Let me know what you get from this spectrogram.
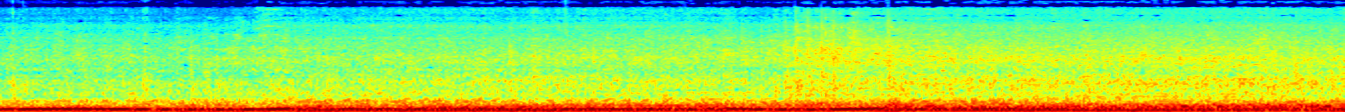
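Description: Hot rod roadster's engine running at low speed as the car is driven slowly, a loud steady low rumble that swells slightly now and then.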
